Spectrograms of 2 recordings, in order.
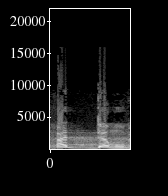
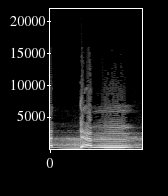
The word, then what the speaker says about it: الدم: الدم نفسه، الدم، الدم بتشديد الدال وتخفيف الميم، أما الدم هذا غلط، الدم هذا غلط ترى.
